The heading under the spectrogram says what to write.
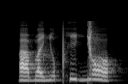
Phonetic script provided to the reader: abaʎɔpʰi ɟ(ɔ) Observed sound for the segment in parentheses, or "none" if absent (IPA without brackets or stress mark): ɔ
